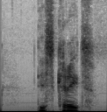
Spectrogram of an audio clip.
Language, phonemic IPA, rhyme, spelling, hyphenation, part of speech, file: Dutch, /dɪsˈkreːt/, -eːt, discreet, dis‧creet, adjective, Nl-discreet.ogg
- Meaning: 1. discreet (with discretion) 2. discrete (not continuous)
